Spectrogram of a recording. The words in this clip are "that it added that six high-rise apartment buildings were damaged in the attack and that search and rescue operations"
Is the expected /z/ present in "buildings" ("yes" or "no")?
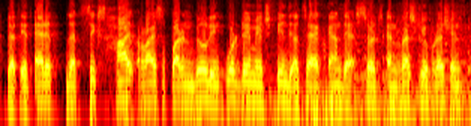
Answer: no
